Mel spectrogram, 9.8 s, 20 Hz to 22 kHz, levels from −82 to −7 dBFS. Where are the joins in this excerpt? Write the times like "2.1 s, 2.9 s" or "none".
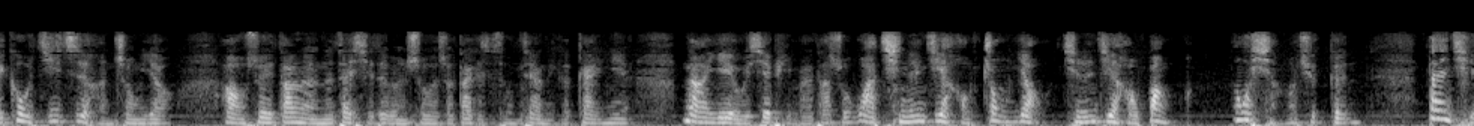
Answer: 4.5 s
